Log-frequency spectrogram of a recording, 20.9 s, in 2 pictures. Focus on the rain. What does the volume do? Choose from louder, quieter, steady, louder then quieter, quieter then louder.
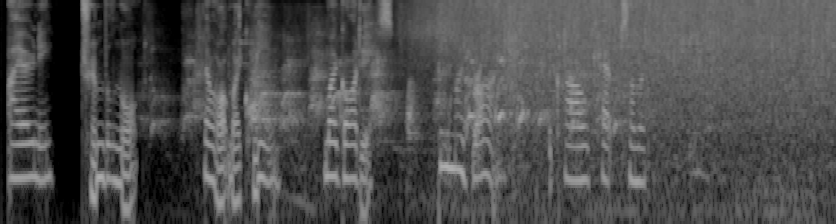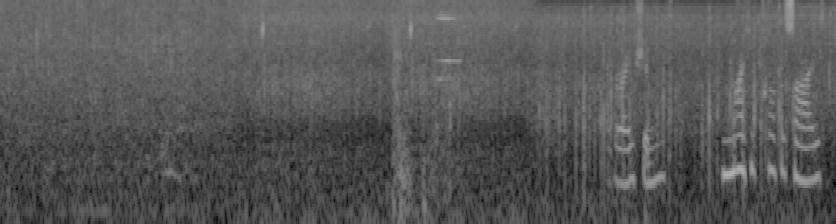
steady.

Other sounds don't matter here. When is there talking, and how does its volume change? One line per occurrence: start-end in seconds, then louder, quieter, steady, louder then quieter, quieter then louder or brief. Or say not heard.
0.1-8.2 steady
18.0-20.8 brief.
